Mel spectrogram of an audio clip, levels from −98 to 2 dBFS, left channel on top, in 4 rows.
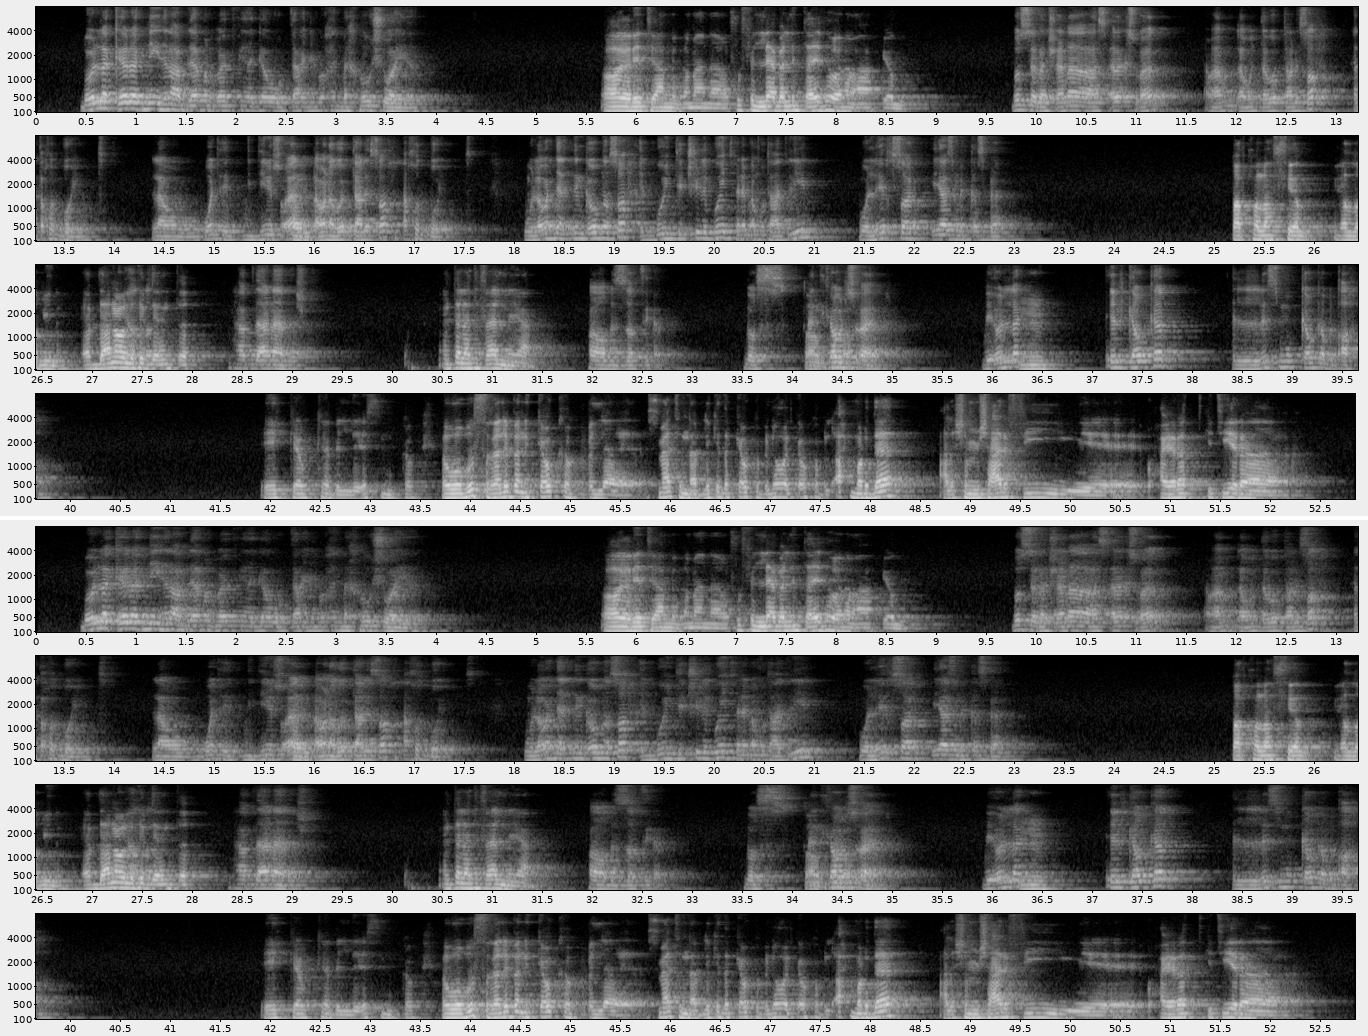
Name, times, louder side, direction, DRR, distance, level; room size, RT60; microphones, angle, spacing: voice 1, 0.4-3.8 9.8-11.2 11.7-12.9 13.2-13.8 14.4-17.3 18.1-21.0 21.4-22.9 27.3-27.6 28.4-29.1 32.0-32.7 33.5-34.9 35.9-36.3 37.1-37.8 38.4-39.8, left 3 dB, 75° left, 6 dB, 1.5 m, -31 dB
voice 2, 5.7-8.7 15.8-16.0 25.2-28.0 30.5-31.4 34.1-34.6 36.3-36.5 41.9-43.5 43.7-48.3 48.7-52.3, left 1 dB, 20° left, 11 dB, 0.6 m, -23 dB
16.0 x 9.0 x 7.4 m, 0.88 s
head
